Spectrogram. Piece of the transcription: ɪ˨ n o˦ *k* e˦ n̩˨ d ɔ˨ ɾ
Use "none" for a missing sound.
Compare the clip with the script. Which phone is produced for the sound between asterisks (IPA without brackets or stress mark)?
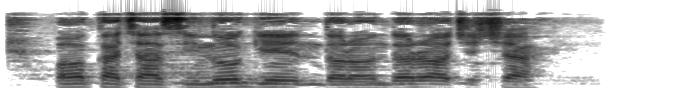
ɡ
